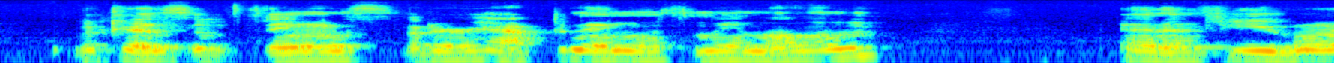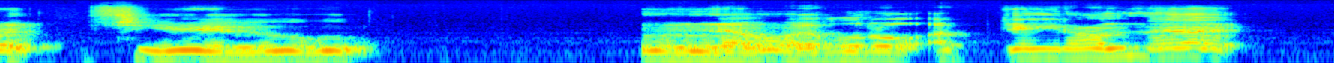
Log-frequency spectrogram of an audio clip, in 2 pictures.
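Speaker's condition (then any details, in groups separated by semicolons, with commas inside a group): Cerebral palsy; first word not said quite right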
